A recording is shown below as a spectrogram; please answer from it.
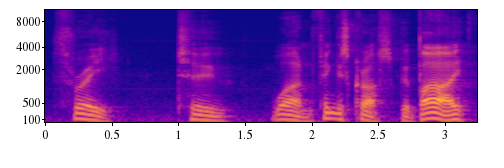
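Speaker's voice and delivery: ordinary talk, nothing marked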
